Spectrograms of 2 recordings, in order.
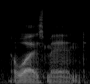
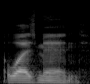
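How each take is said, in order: First: A wise man dropped low and softer; quieter repeat. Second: Said in the usual way. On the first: Shown as a demonstration. Vlogger musing on Iroh's wisdom, softly. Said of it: "sees the future". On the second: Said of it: "is always becoming wise".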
